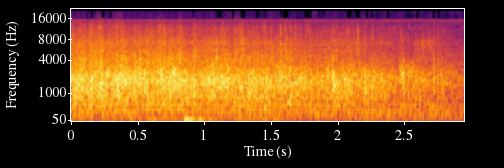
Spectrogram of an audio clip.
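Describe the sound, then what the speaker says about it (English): A large audience at a university autumn graduation ceremony claps loudly and continuously, a thick, sustained roar of hands that eases slightly toward the end, with no talk over it. "Can we also give them a big round of applause?"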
